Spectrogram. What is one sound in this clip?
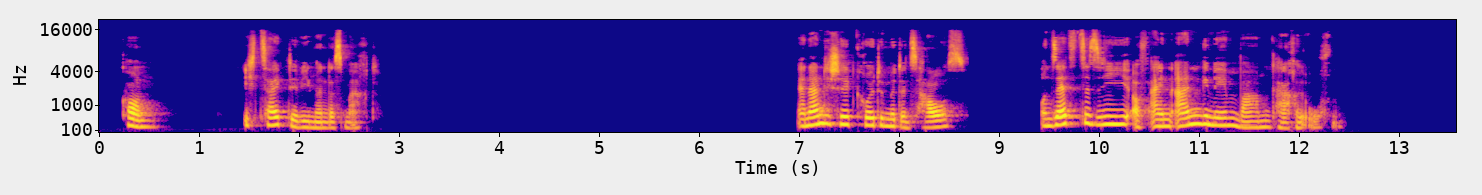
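A young woman speaks calmly and close to a microphone, with long pauses.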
